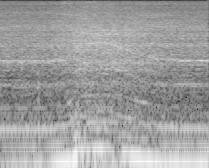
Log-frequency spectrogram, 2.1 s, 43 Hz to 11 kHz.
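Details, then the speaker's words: BMW E46 325xi wagon, inline-six, revved with the covers off after crankcase ventilation repairs and all codes cleared: a clean blip settling into a smooth, even drone with no stumble or hunting. Owner says it runs like new. Normal revving. "runs like brand new wow listen to how smooth that sounds"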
